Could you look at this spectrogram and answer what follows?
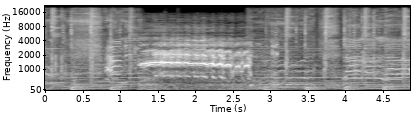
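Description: A horse gives a loud, close whinny lasting about a second and a half, sounding over a background of music with a beat.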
